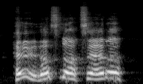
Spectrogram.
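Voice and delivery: loud, high yelling. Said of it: "he yells out".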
